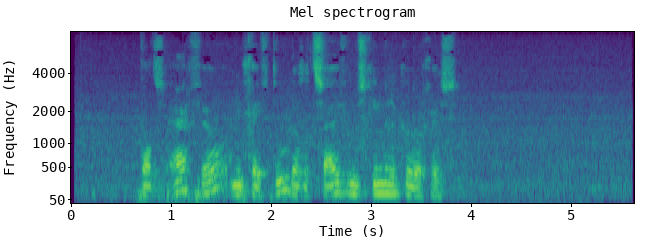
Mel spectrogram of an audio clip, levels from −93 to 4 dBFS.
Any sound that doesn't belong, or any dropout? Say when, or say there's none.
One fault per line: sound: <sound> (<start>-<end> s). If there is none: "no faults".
no faults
